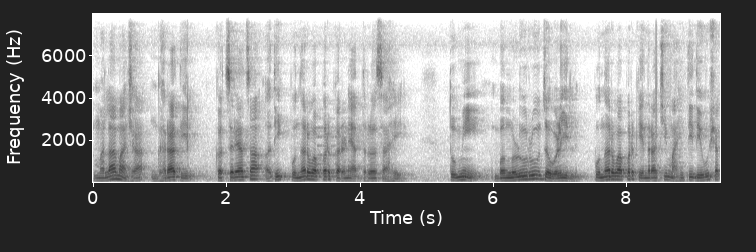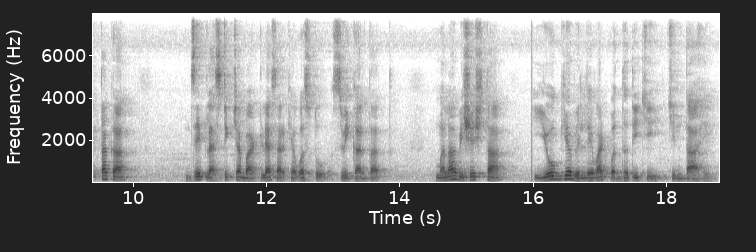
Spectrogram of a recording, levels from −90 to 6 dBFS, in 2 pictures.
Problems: background sounds at intervals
